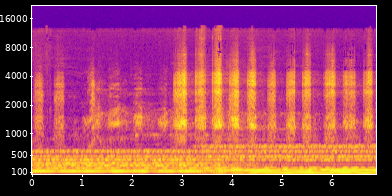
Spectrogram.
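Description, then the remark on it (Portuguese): Ravens croak in a long, steady series of harsh calls from some distance in the Serra da Estrela Natural Park, Portugal, growing busier midway, over a constant low droning hum with no talking. “Ficamos ali com os corvos ao longe durante largos minutos.”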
